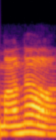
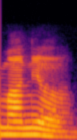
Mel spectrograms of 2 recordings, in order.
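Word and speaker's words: مَنِ: kepada alif lam sesudahnya maka bacanya bukan Manal tapi manil begitu jadi tukar Yang kalau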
